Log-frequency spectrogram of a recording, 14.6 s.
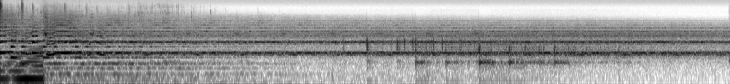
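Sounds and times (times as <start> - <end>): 
synth pads: 0.0 - 10.8.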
